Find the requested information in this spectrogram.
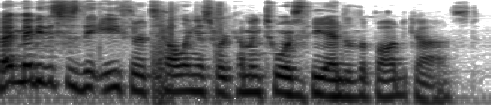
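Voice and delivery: usual speaking voice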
